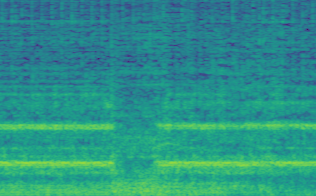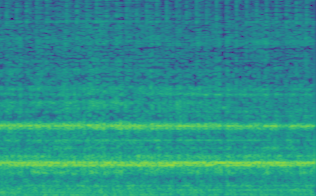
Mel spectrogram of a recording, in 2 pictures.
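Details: PTO, jet pump tagged: loud, steady high-pitched whine at one pitch that cuts out briefly then returns unchanged; noisy PTO, cause not pinned down.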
